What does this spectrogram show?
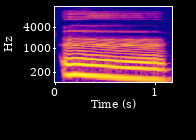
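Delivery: long, loud held "うー" as an English er; curled-tongue r. Shown as a demonstration. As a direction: hold "うー" with the tongue curled back. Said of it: "オーアールの部分でベロ巻いて".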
